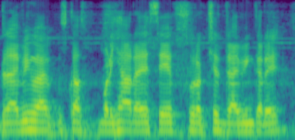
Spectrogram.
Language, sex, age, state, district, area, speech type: Hindi, male, 45-60, Uttar Pradesh, Mirzapur, urban, spontaneous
